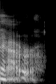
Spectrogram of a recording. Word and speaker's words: hour: An hour. Why an when hour starts with the letter H? Because the H is silent, the word actually starts with a vowel sound, hour.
